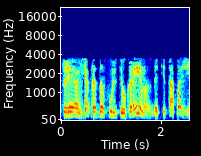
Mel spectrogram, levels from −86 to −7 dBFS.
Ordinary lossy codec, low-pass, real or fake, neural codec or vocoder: MP3, 16 kbps; 3.6 kHz; real; none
